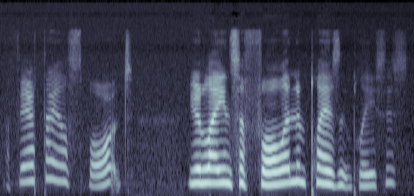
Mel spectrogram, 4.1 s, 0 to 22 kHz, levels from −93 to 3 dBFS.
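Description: From 1.9 s to 3.48 s the automatic gain falls: the gain control lowers its gain gradually by about 3 dB, so the speech and the room noise beneath it sink together, unlike the talker's own level shifts near 1 s and 3.5 s.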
